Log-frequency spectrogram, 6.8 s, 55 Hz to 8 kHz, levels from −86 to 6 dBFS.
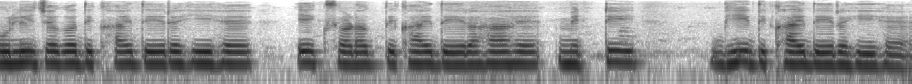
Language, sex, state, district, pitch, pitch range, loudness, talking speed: Hindi, female, Maharashtra, Chandrapur, 185 Hz, 180-185 Hz, -14 LUFS, 160 wpm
